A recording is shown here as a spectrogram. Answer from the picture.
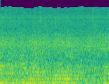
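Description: Crowd hubbub: many voices talking at once, with a steady low drone running under it.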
